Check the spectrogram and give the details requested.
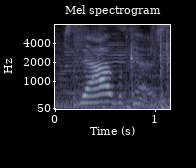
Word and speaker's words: Zabocus: and the name of the CD is called Zabocus. Am I pronouncing it right?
